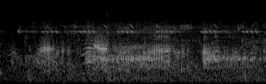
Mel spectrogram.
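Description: A chorus of frogs croaks continuously, overlapping calls swelling in bursts over a steady high-pitched trill, moderately loud, with no one speaking.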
